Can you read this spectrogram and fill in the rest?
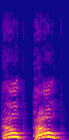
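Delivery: high, loud cry of Help!; yelling for help. A narrator's reading. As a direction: shout it up high like a panicked owlet. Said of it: "he yelled".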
